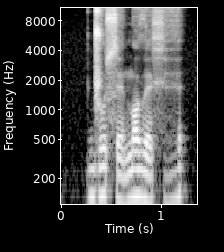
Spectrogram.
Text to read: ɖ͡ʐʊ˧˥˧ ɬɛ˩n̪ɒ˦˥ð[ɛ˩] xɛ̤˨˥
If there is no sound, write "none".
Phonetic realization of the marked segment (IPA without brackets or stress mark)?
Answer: ɛ˩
